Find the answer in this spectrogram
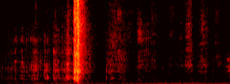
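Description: Small cardboard ink box being opened by hand: one sharp click of the tuck flap pulling free about three-quarters of a second in, then faint paper-card rustling.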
